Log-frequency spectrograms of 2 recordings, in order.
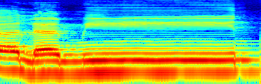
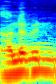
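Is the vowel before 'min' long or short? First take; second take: long; short. First: The vowel before 'min' is drawn out long. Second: The vowel before 'min' is short. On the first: The speaker calls it right. "এখানে তিন আলিফ টানিয়ে বলতে হবে" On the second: The speaker calls it wrong. "আলামিন আলামিন আলামিন বললে কিন্তু হবে না"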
